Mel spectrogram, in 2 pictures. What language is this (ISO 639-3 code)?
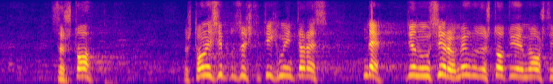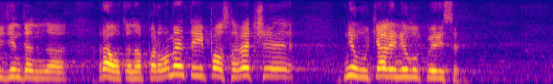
bul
